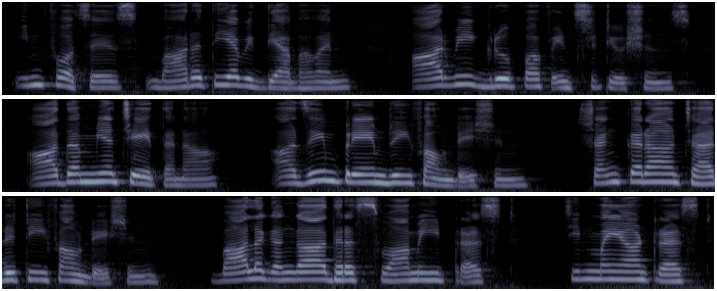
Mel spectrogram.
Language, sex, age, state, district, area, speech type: Sanskrit, female, 60+, Karnataka, Bangalore Urban, urban, spontaneous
